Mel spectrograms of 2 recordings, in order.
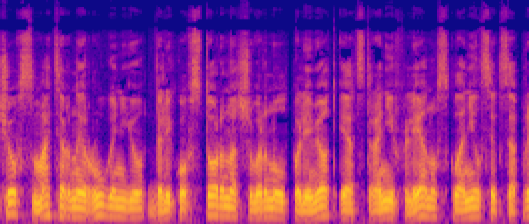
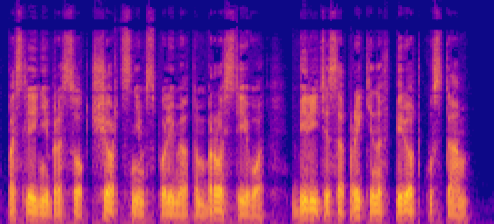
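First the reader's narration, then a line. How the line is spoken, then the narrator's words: Barely audible. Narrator (Russian): Лена сказала еле слышно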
